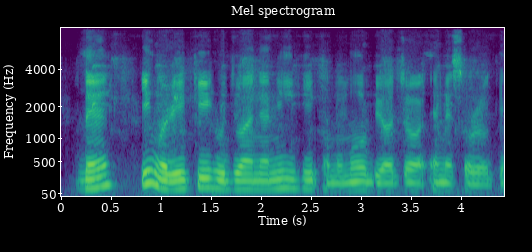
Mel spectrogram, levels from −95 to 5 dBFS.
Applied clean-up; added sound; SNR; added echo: neural separator model SepFormer DNS4.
